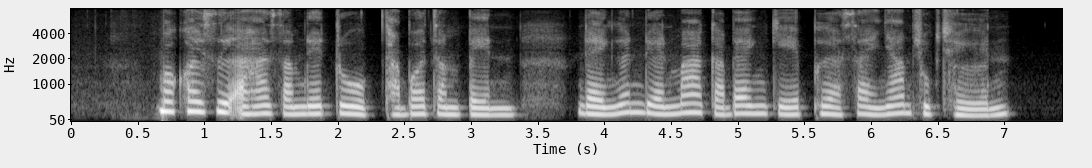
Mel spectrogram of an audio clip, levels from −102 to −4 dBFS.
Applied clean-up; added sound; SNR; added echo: none; none; none; none.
